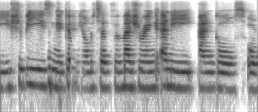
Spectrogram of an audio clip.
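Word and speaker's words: goniometer: And there there's one more question is presumably apologies for pronunciation. Presumably a geometer is required. Gonometer.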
